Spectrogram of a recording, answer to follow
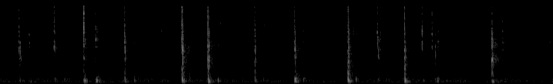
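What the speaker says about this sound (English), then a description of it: "or you can type it in manually" A web address tapped out on a computer keyboard: crisp, fairly faint key clicks in an uneven, steady rhythm, some strokes louder than others, with no voices.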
